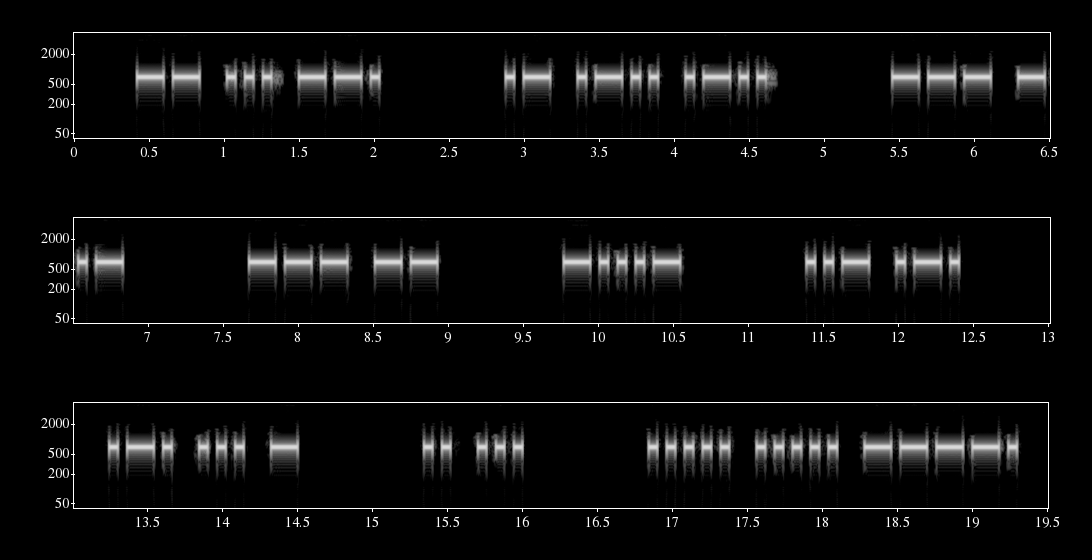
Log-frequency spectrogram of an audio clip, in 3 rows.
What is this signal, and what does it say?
Morse code, heard as a keyed tone, about 20 wpm, 700 Hz. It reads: MSG ALL OK OM <BT> UR RST IS 559
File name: UK MASTER QSOs TRAINING / 20WPM / UK MASTER QSOs 0070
